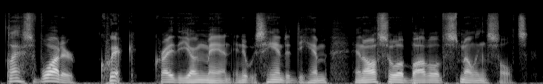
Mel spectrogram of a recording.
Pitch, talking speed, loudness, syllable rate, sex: 100 Hz, 245 wpm, -19 LUFS, 5.8 syllables/s, male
